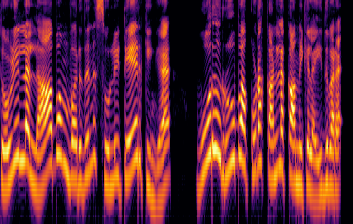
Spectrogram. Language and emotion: Tamil, angry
